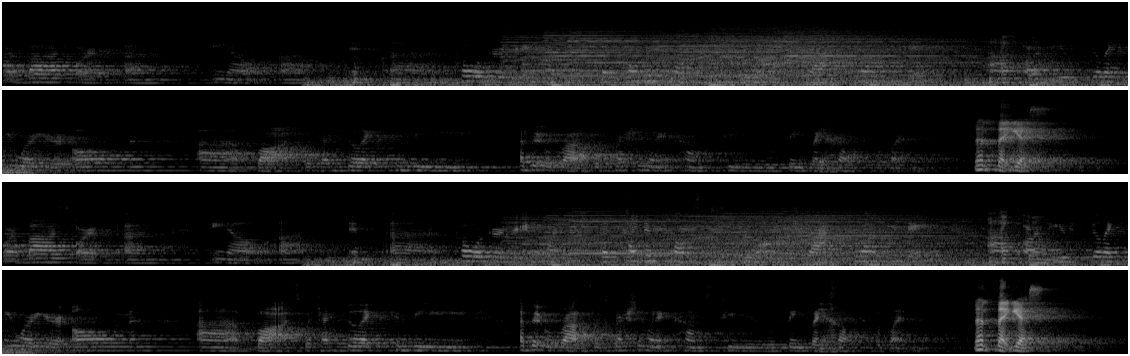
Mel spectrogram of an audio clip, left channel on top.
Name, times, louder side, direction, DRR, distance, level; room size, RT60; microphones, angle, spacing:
voice 1, 0.0-19.8 20.1-20.4, right 2 dB, 60° right, 1 dB, 1.2 m, -46 dB
sound 1, 3.0-11.6, left 2 dB, 30° left, 0.4 m, -48 dB
sound 2, 5.0-10.5, left 1 dB, 75° left, 2.7 m, -44 dB
voice 2, 10.0-10.5 19.4-19.6 21.0-21.7, right 6 dB, 35° right, 8 dB, 0.3 m, -34 dB
11.0 x 6.8 x 6.3 m, 2.3 s
head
